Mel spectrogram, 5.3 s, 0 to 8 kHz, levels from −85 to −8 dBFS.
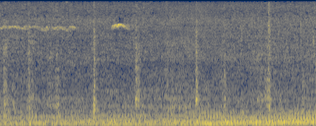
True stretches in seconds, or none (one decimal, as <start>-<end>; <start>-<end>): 0.0-2.6; 3.7-5.3

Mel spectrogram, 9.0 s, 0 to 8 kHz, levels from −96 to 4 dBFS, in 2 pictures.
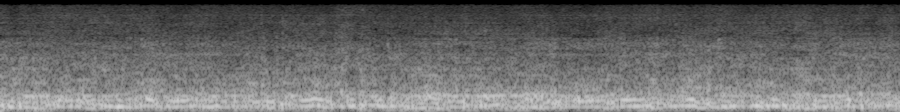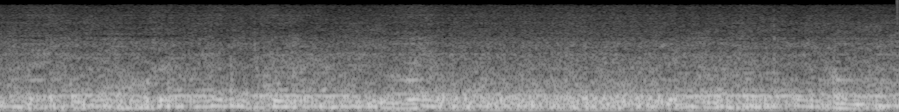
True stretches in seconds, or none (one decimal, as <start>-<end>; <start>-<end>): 6.7-7.8

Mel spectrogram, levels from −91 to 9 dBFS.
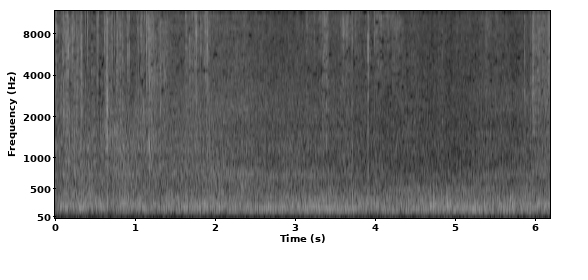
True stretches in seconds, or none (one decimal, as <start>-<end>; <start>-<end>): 0.0-6.2

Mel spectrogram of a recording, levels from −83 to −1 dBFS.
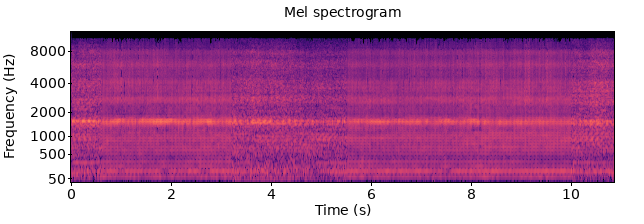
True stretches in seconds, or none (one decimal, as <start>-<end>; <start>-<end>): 0.0-0.6; 3.2-5.5; 10.0-10.9

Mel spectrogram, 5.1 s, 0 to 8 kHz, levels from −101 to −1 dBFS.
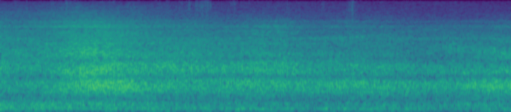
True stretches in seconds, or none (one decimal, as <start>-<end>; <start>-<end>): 0.0-5.1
